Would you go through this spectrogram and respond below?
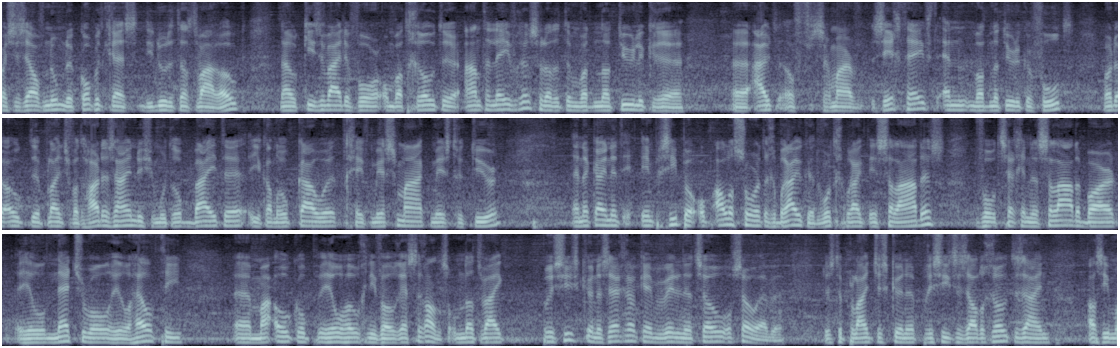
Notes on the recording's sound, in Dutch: Vandaag live vanaf de Horecava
